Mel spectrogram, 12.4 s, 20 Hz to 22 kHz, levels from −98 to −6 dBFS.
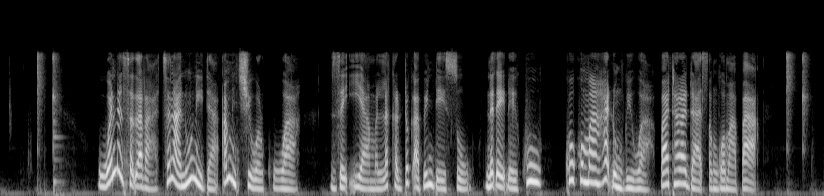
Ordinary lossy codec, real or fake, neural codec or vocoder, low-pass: Opus, 64 kbps; real; none; 7.2 kHz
